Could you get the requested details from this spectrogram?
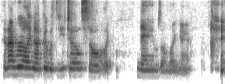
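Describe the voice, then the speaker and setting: A woman leading an online drawing class, explaining each step in a relaxed, chatty way while losing her voice. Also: mid-range voice, a little slow, creaky. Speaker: art workshop instructor. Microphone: video call.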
